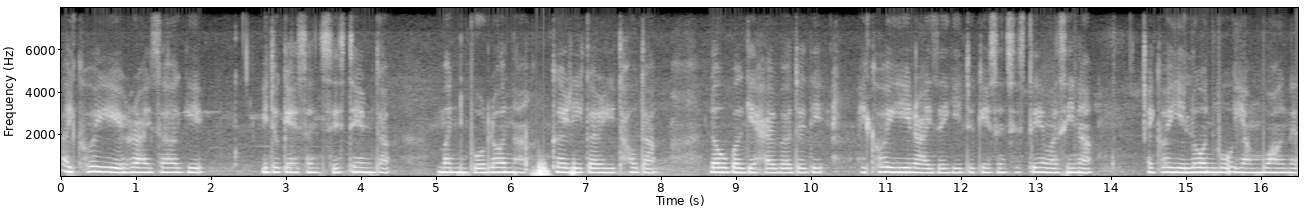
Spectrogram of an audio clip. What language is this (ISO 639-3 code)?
mni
